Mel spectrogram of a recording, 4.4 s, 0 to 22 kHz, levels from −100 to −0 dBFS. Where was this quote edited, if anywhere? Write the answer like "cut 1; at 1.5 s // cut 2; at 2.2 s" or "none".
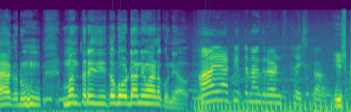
cut 1; at 2.4 s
